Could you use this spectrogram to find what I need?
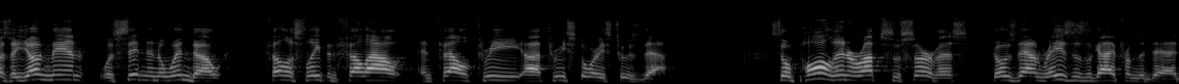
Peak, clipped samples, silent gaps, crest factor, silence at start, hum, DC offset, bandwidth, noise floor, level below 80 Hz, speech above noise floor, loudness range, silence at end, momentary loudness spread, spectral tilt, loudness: -16 dBFS; under 0.1%; none; 20 dB; 0 s; none; under 0.1%; 13 kHz; -85 dBFS; under -90 dBFS; 49 dB; 5 LU; 0 s; 16 LU; -2.5 dB/octave; -35 LUFS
